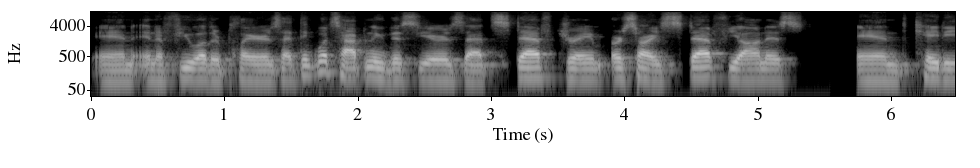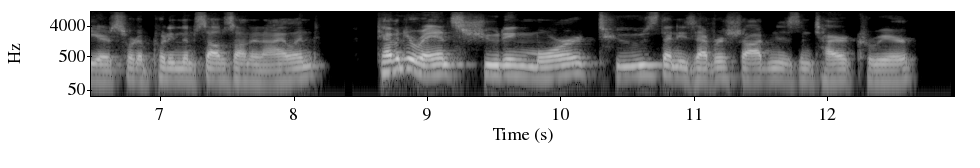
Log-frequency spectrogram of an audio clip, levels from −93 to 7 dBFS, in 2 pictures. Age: 30-49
